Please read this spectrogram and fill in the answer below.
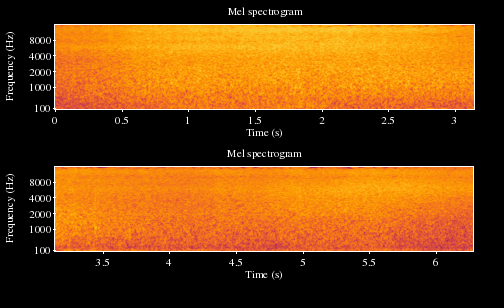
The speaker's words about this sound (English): And a couple of your submissions feature California, starting with the crashing waves at Point Lobos near Monterey Bay from Christopher Dunn.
